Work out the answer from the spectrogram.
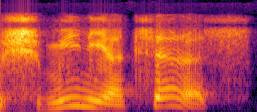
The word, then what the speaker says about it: Shmini Atzeret: Shmini Atzeret. Oh, Shmini Atzeres. Yes. Okay, the way you pronounce it, Shmini Atzeret.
